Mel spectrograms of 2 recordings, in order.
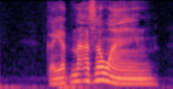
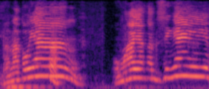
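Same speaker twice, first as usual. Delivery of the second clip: high call heard from afar; far-off high call to the house; calling from outside; 8 semitones higher, 7 dB quieter than usual. Acted.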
